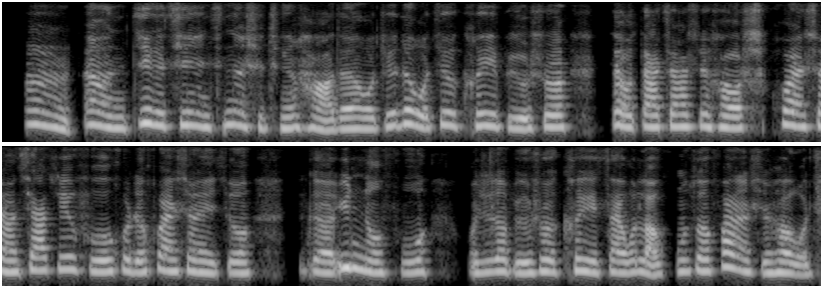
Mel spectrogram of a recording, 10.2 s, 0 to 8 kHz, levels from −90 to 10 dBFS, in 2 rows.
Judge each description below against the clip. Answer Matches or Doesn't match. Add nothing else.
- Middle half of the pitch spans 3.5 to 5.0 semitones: Doesn't match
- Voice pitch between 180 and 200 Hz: Doesn't match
